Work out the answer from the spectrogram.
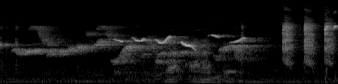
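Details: White-rumped shama fighting song to provoke rivals; rising and wavering whistles over faint low hum, ending in three harsh broadband bursts.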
